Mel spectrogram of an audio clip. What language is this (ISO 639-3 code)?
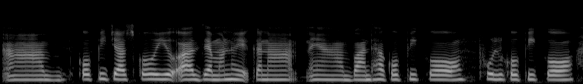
sat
